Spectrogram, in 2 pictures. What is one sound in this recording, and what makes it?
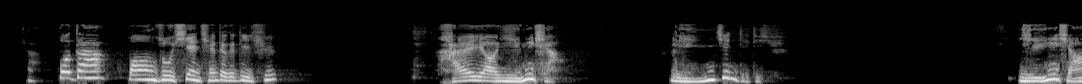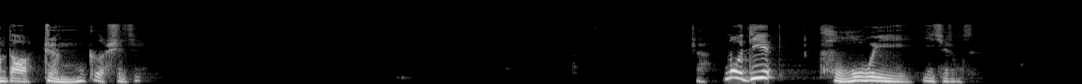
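An elderly man speaks calmly and slowly, in short phrases with long pauses, close to a microphone.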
